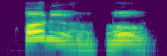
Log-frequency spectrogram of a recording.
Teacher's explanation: কুল হু বলে হাই একটু টান হয়ে যাচ্ছে, হাই টান হবে না।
